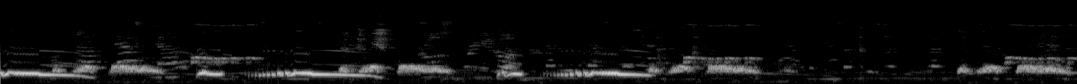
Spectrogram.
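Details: Barbary dove cooing actively, recorded as a lure to prompt reluctant doves to coo: rolling, slightly descending coos with clipped notes between them, several overlapping coo phrases, then a short pause before cooing resumes.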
